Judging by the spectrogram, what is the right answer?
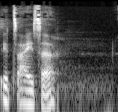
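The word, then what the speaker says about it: Eiza: I want to say it's Isa. E-I-Z-A.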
